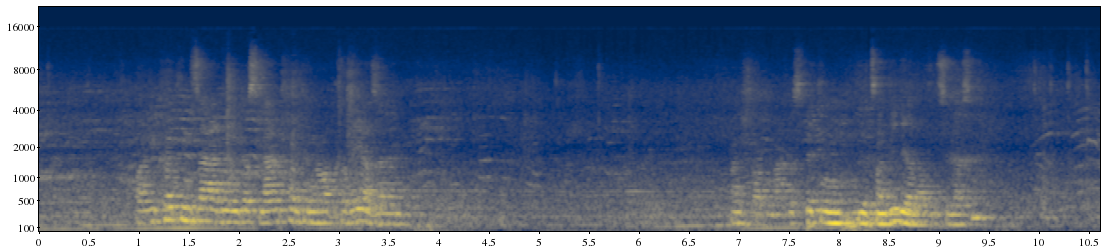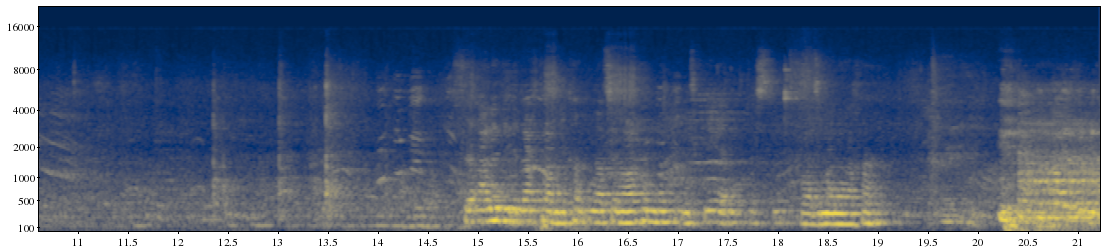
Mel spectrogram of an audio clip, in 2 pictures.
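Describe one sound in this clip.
A man speaks into a microphone, heard through loudspeakers.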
